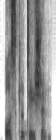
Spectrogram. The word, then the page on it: auscultation: Indian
